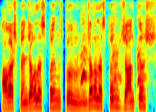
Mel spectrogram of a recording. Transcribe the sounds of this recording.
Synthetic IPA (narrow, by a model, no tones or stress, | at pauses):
ɑʁɑʃpend͡ʒɑʁɑlˠɑspɑjməzkʲʰɵmɪɾme̞nd͡ʒɑʁɑlˠɑspɑjməzʒɑnt̪ənʃ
